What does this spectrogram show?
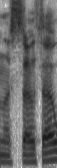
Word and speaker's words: Lesotho: primary license being in lesotho which is the picture that you see behind me um is the plants that are there that's actually in lesotho or they pronounce it lesotho if you're unfamiliar where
